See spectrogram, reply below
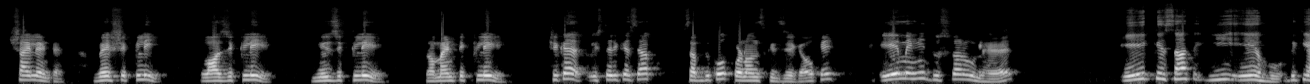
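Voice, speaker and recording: A high-pitched man teaches an English pronunciation class at a board, recorded with no echo. He poses questions to the class, answers them himself, and repeats the key words.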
